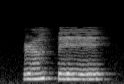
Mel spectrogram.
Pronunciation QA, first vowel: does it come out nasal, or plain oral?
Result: nasal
